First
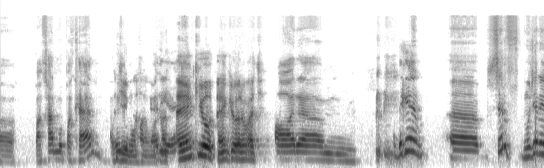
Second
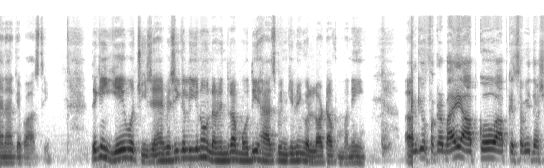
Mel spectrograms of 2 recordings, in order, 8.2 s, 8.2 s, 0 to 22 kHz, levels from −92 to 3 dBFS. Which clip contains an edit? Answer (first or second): second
